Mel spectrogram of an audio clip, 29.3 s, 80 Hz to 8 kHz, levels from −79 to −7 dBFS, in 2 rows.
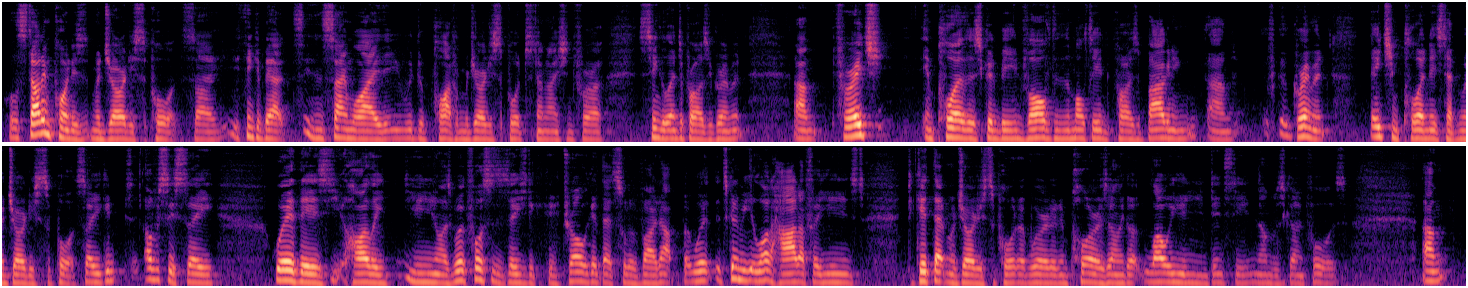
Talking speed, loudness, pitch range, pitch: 205 wpm, -27 LUFS, 125-140 Hz, 130 Hz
